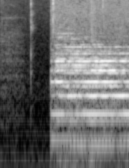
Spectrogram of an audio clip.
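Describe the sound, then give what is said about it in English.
A single loud strike of a mission bell rings out after a brief hush, its bright metallic tone sustaining and shimmering with rich overtones. No voices are heard. “Well, that's the sound of the mission bell, meaning, of course, it is now our mission segment for the evening”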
